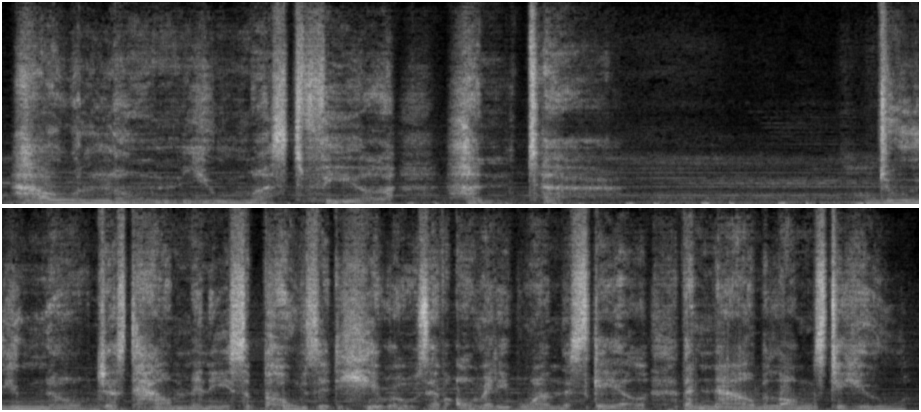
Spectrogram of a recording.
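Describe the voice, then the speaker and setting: A male actor voicing a menacing, seductive dragon lord in a fantasy game, theatrical and taunting, with a gravelly voice. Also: low voice, animated, slow, full character voice. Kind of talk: dramatic fantasy game villain acting. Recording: loud music under the voice.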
